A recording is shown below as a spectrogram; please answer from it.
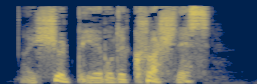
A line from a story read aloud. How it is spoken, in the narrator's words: Yutha Gentol growled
